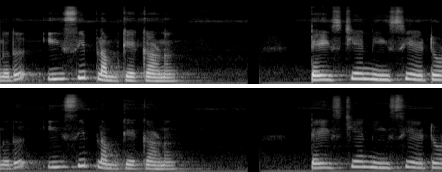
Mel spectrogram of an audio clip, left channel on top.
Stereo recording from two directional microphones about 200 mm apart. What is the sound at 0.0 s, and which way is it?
A woman's voice, 5° left (ahead or behind).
